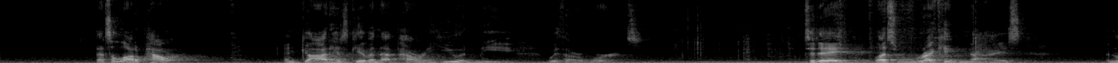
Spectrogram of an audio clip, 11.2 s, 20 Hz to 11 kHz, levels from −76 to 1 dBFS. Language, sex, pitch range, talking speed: English, male, 135-180 Hz, 120 wpm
